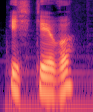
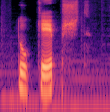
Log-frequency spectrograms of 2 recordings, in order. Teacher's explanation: Note como o som de V em keva mudou para um P em kepst. Representamos isso trocando o W por dois Bs.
